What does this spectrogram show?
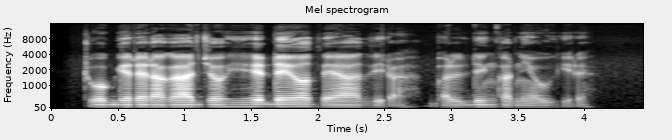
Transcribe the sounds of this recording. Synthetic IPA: tuɔɡeɾɛɾaɣad͡ʒɔɦiɦedɛɔðɛaðiɾʔa̰balidiŋɡania̰uɣḭɾʔɛ̰

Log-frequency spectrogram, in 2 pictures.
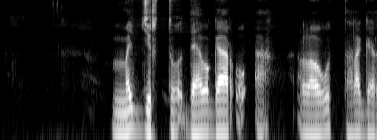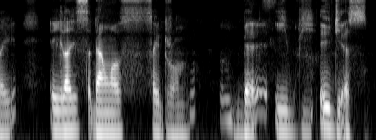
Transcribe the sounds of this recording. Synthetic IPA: mɐt͡ʃɪrt̪ʰɔd̪ɛːwɔɡaːɾʊɐh | lɐɣʊt̪ʰɐlɐɡɐlɛj | ɛjlɐsd̪anlɔsːɐjdɾɔm | bɛbdiɛ̰s

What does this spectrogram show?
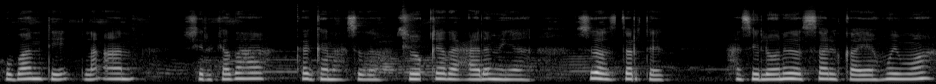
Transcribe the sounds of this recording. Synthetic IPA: hʊβaːnt̪ʰɪlɐʔaːn | ʃɪrkʰɐðɐɦɐkʰɐɡɐnɑʕsɐðɐsuːqjɐðɐʕɑːlɐmɪɣɐːhsɪðaːs̬d̪ɐrt̪ʰɛːd̪̚ | ħɑsɪlɔːnɪðɐsɐɾɪfkʰɐːjaːmʊjmɐ

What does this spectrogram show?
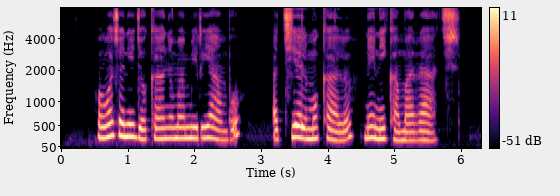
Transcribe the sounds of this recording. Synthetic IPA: ɔwat͡ʃɔnɪd͡ʒɔkaɲɔmamiɾjambɔ | at͡ʃjɛlmɔkalɔnɛnɪkamaɾat͡ʃ

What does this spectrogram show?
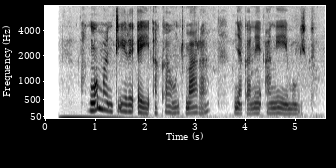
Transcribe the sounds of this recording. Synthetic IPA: aŋɔmantieɾeʔɛɪʔakʰauntmaɾa̰ɲakanɛʔaŋɪjemoɡik

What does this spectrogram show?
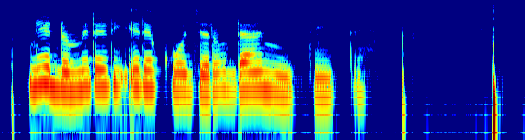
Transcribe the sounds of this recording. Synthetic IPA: nedomeɾeɾiʔeɾekod͡ʒaɾodaɲitete

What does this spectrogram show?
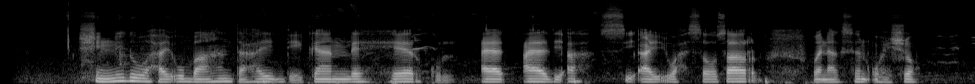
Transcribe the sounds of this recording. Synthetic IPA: ʃɪnːɪðʊwɑħɑjʔʊbaːɦɐnt̪ʰɐɦɛjd̪ɛːɣaːnlɛhɛːrkʰʊl | ʕɑːðɪʔɐhsɪʔɛjwɑħsɔːsaːrwɑnaːɡsɐnʊ̰hɛʃɔ

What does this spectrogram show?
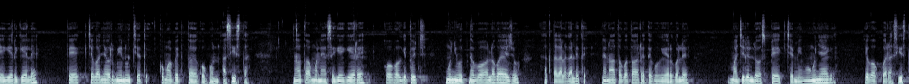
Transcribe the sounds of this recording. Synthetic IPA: ekeɾkele | pek̚t͡ʃekɔɲoɾminutt͡ʃetkomabetɪ̥tɔeko̰bunasista | nɔtɔ̰a̰mʊnɛsɪkekeɾe | kokɔkɪtʊt͡ʃ | ŋuɲutnebɔlɔkɔet͡ʃʊ | aktakalkalɪte | nɪnɔtɔkɔtɔɾetekokeɾkole | mat͡ʃililospekt͡ʃemiŋuŋuɲɛk | jekɔkwɛɾasista

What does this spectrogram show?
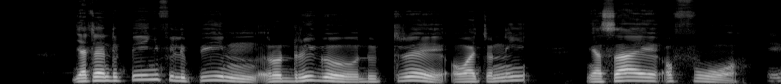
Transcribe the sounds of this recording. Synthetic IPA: d͡ʒatɛndpiɲfilipinɾɔdɾiɡodutɾeɔ̰wat͡ʃɔnɪ | ɲasajeʔɔfʊɔ

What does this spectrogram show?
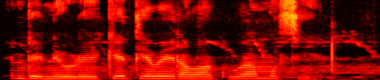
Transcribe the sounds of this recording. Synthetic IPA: ndeneoleketieweɾawakuɣamosi

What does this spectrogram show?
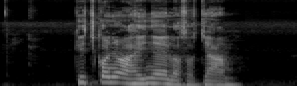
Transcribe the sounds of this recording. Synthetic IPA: kit͡ʃkɔɲɔaɦɪɲaɪlɔsɔt͡ʃam̩

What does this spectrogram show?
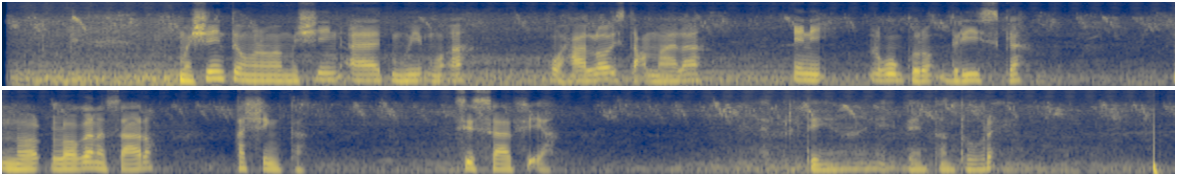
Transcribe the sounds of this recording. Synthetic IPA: mɐʃiːnt̪ʰɐhʊnɐwɑːmɐʃiːnaːd̪mʊhiːmʊʔɐhwɑħɑːlɔːɪst̪ʰɪʕmaːlaː | ɪnlɐɣʊɡʊɾɔbɪɾiːskʰɐ | lɔːɣɐnɐsaːɾɔ | qɑʃɪŋkʰɐ | sɪsaːfɪʔɐ | ɛfɐrt̪ʰɛnanɛjbɛːnt̪ʰɐnt̪ʰuːɾɛ

